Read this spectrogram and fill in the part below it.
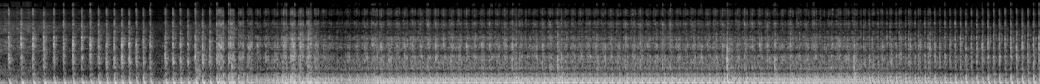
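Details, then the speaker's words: Ford AU Falcon off-road build, first running after loading Ford map onto ECU: idles and revs with an uneven beat and occasional exhaust stumbles; a misfire the owner then fixed by changing spark plugs. "Yesterday I just changed out the plugs because I don't know if you guys could hear that on camera, but it had like a misfire."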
